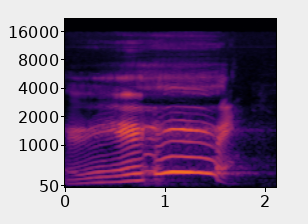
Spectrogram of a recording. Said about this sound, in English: I thought, what in the world is that? I look outside, and there's about 20 or 30 cows right out in the parking lot, which was not paved. It was grass and gravel, and they were hanging out in the front.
